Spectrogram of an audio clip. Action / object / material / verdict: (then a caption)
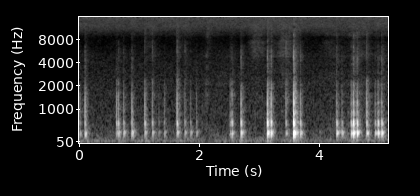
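tap / hardcover book, paper-covered board / paperboard / none. An illustrated Hunger Games hardcover book with its dust jacket removed is tapped on its paper-covered board cover. About 17 soft, dull, muted taps come in irregular clusters, each one short with almost no ring. The taps are centered in the low-mids around 280 Hz.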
